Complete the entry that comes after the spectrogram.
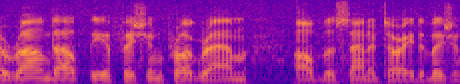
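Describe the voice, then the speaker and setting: An ordinary speaking voice belongs to a man with an American accent who talks at a fairly quick pace, at medium pitch, with ordinary pitch variation. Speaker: narrator. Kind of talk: 1950s civic promotional film narration, scripted and read. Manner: earnest and promotional, rhythmic and declamatory, with stock phrases.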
